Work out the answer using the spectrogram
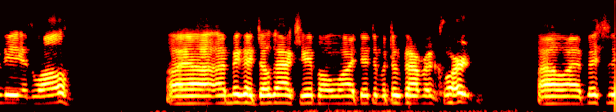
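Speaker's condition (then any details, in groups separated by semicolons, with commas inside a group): Traumatic brain injury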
